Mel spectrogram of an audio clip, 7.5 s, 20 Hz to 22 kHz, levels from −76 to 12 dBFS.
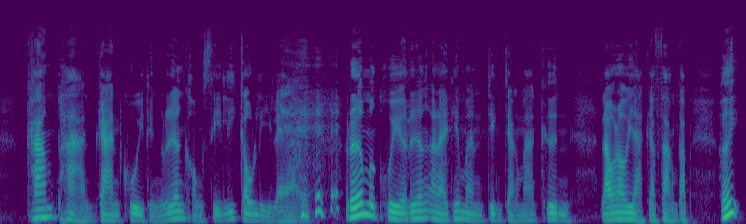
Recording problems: none

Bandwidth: 14 kHz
